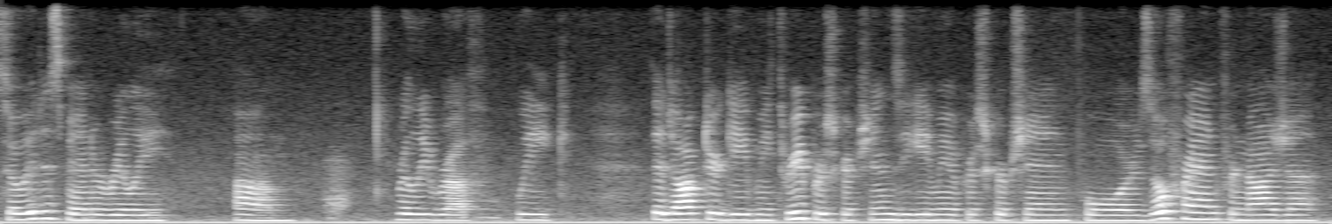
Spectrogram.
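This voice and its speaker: A woman speaks at a very deep, low pitch with very wide pitch swings, at a fairly slow pace with long, frequent pauses. Audible room echo and noticeable background noise surround her. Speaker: vlogger, mother. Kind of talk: personal vlog.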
